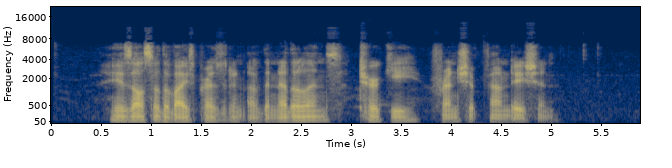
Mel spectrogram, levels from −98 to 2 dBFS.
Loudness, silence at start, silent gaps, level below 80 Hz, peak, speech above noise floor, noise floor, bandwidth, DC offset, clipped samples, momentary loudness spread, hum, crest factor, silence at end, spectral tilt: -24 LUFS; 0.55 s; none; -50 dBFS; -2 dBFS; 46 dB; -71 dBFS; 10 kHz; under 0.1%; under 0.1%; 11 LU; none; 24 dB; 0.9 s; -3.5 dB/octave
